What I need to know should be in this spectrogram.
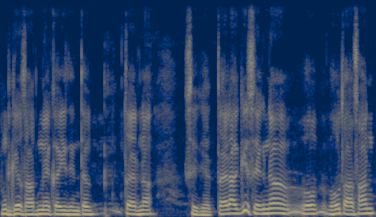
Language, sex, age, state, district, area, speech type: Hindi, male, 60+, Uttar Pradesh, Lucknow, rural, spontaneous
